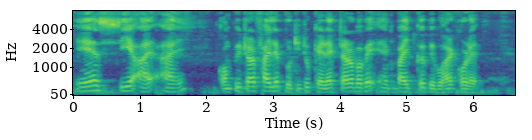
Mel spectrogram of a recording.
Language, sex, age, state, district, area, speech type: Assamese, male, 45-60, Assam, Golaghat, urban, read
